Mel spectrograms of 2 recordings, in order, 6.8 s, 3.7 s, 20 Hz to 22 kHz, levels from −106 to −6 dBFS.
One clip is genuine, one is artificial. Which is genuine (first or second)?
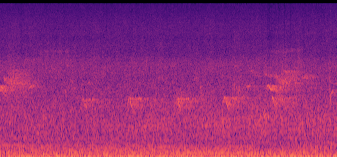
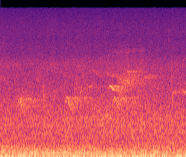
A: second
